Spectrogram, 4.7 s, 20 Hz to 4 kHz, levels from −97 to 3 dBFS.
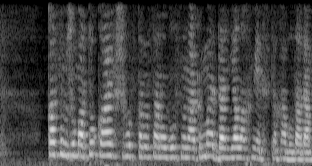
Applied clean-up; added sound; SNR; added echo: none; none; none; reverberation time 0.2 s.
